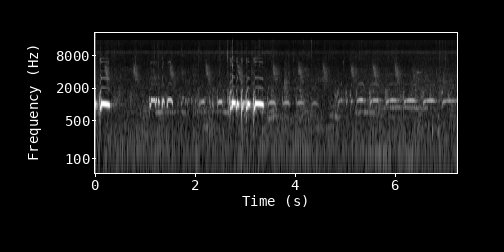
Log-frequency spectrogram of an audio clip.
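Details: Zebra dove, local silver type, sung to provoke and motivate other doves: a loud clipped coo, stuttering phrases of fast rolling notes, then a long even series of soft, slightly rising coos fading out.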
